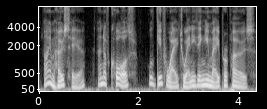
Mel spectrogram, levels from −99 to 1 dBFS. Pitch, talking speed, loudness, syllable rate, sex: 130 Hz, 195 wpm, -16 LUFS, 5.5 syllables/s, male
